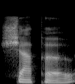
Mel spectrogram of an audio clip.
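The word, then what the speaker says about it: chapeau: kitchen and notice that even though words like shapo and Chef retain the same ch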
